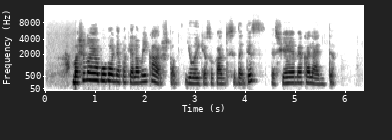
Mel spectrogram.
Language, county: Lithuanian, Utena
